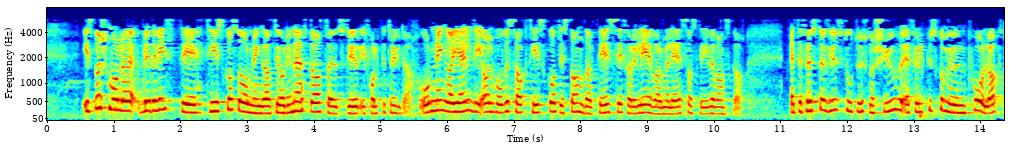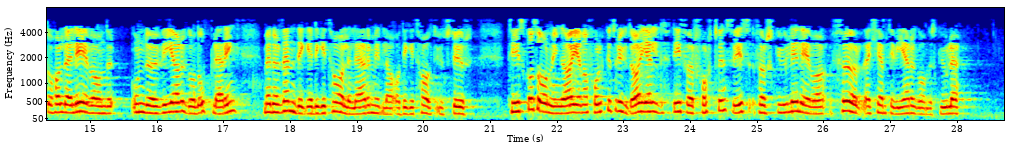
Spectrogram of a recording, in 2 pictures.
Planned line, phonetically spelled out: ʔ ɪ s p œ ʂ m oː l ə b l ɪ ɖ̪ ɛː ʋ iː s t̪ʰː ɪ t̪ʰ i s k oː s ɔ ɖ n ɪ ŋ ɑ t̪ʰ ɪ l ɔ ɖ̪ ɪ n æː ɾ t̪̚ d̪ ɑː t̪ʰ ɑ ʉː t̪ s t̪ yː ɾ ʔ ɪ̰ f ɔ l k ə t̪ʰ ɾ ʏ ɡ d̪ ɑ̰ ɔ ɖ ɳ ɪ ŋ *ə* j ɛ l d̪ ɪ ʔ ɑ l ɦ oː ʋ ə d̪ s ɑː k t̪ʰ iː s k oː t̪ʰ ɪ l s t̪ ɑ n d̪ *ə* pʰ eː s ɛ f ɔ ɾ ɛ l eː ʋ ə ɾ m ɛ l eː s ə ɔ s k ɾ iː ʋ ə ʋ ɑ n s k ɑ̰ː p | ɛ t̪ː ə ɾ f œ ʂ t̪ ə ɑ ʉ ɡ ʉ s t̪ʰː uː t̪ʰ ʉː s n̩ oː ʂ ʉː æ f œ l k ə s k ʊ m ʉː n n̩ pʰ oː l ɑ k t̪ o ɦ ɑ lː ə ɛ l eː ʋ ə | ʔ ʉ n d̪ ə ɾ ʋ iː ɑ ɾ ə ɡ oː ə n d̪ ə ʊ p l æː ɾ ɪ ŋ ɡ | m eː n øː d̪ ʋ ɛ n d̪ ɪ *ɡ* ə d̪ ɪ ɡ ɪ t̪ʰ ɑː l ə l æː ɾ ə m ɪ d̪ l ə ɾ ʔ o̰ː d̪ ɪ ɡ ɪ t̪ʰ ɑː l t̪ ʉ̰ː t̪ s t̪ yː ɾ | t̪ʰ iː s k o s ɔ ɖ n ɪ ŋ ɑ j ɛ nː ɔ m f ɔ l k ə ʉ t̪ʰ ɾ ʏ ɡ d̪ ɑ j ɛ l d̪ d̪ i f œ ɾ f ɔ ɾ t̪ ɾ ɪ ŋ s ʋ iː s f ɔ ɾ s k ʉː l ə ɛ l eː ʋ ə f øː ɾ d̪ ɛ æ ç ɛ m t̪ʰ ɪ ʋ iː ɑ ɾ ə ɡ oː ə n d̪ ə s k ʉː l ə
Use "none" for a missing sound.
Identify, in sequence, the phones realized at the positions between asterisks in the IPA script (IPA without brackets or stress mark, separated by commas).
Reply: ɑ, ɑ, ɡ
